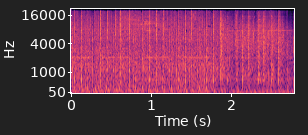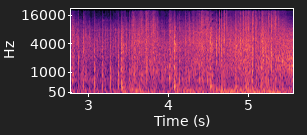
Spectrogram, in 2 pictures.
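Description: Video game BTR-80A armored vehicle firing into a compound, loud sustained automatic cannon and gunfire with heavy booming impacts, dense and continuous throughout with no talking.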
